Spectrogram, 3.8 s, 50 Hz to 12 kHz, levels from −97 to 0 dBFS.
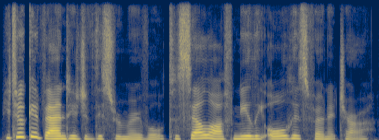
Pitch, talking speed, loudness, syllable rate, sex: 215 Hz, 205 wpm, -20 LUFS, 6.1 syllables/s, female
